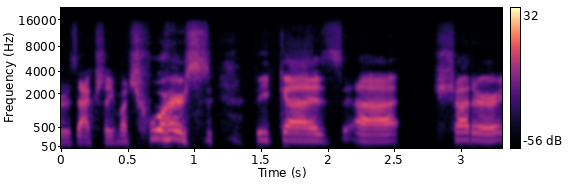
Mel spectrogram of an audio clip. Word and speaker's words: Shutter: And we thought this would be better, but it was actually much worse because Shutter is pronounced Shuta in Kenya. They don't pronounce R's at the end of a word.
